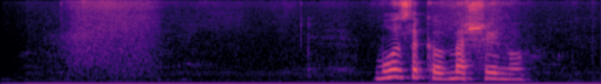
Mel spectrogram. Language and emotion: Russian, neutral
